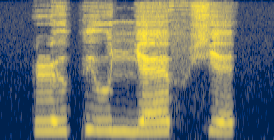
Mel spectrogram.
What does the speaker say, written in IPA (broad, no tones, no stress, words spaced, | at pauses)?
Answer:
ɭɨpʲuː ɲɛːfçe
